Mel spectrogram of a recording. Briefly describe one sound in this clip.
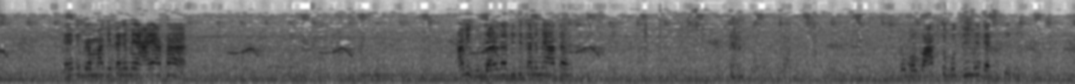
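An elderly man speaks calmly and close by, in short bursts with pauses.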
